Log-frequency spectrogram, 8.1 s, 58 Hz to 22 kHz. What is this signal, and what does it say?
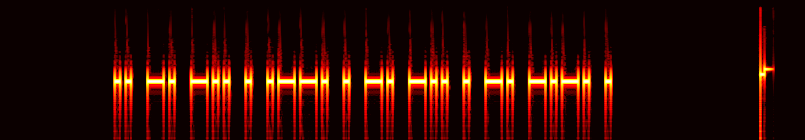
Morse code, heard as a keyed tone, about 22 wpm, 700 Hz. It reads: INDEPENDENCE
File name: Twelve Letter Words - 22wpm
